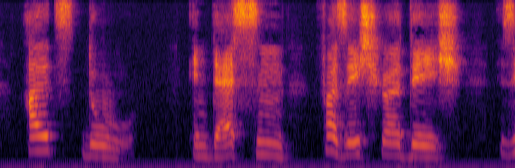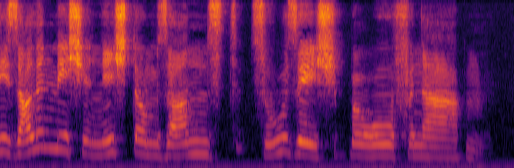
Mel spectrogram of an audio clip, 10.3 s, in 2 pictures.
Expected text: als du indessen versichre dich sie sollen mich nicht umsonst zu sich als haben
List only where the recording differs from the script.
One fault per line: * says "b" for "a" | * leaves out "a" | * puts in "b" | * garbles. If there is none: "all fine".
* says "berufen" for "als"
